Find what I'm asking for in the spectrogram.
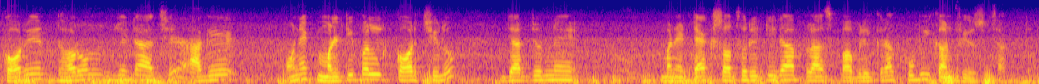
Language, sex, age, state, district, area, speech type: Bengali, male, 60+, West Bengal, Kolkata, urban, spontaneous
